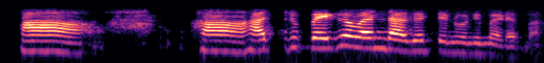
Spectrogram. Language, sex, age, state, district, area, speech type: Kannada, female, 18-30, Karnataka, Belgaum, rural, conversation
